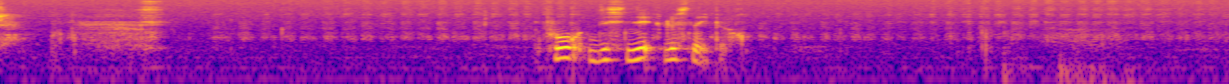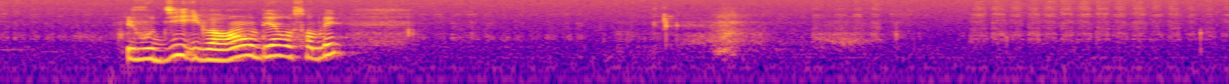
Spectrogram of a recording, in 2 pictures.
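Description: A colored pencil scratches softly across paper.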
